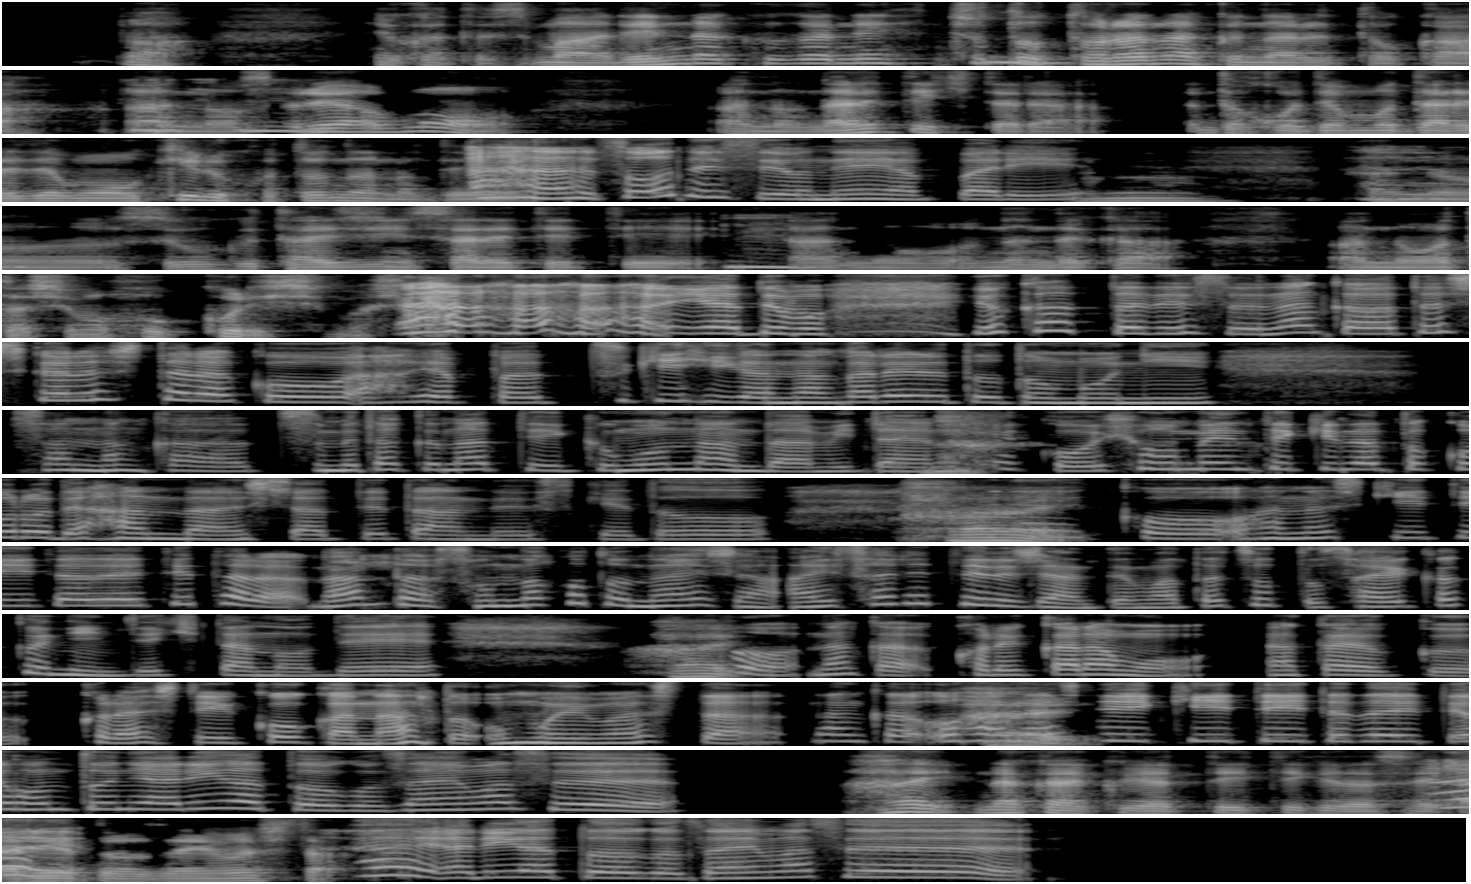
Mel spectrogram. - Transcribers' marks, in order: chuckle; laugh; chuckle
- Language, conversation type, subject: Japanese, advice, 長距離恋愛で不安や孤独を感じるとき、どうすれば気持ちが楽になりますか？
